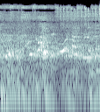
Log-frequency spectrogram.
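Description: Background chatter of children's voices, short scattered calls and talk over a steady room noise.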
